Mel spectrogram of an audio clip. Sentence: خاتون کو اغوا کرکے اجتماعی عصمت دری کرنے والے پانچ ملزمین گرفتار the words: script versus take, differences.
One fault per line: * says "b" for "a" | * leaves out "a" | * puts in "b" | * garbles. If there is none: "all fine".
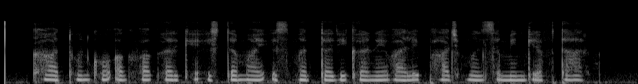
all fine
